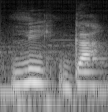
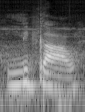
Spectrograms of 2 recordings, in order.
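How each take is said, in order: First: The syllables are drawn out and separated. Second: The syllables are joined smoothly together. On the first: The speaker calls it wrong. "it's going to be too long" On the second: The speaker calls it right. "putting it together"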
